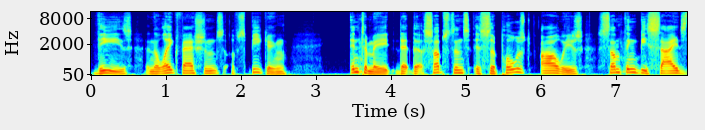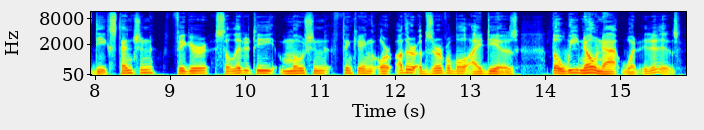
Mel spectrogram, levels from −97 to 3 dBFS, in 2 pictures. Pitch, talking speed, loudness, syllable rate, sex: 120 Hz, 125 wpm, -21 LUFS, 4.7 syllables/s, male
